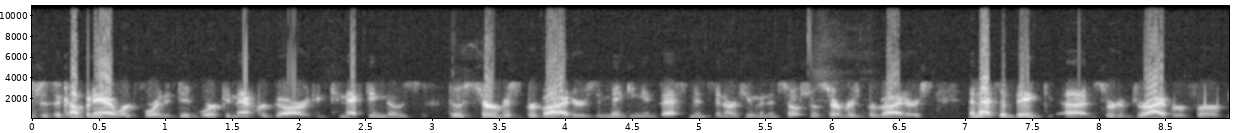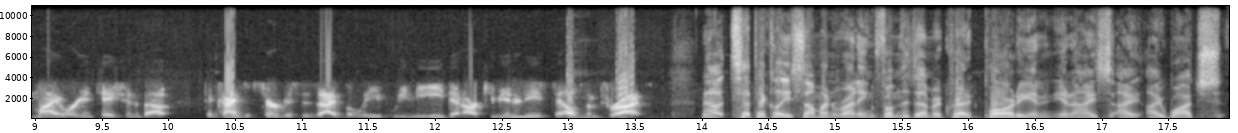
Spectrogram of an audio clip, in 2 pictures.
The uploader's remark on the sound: called in today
